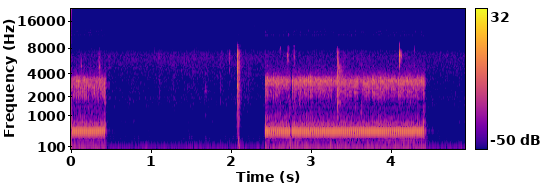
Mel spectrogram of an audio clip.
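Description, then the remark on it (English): Outgoing phone call ringing: a steady electronic ringback tone sounds briefly, falls silent, then rings again for about two seconds, clear, with a faint click in the pause and no talking. “It's not even ringing.”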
